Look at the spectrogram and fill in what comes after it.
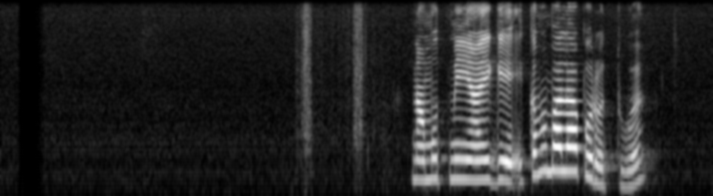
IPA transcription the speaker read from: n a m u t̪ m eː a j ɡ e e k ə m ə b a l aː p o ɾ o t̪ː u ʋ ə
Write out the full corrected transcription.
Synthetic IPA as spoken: n a m u t̪ m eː a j ɡ e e k ə m ə b a l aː p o ɾ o t̪ː u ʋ ə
